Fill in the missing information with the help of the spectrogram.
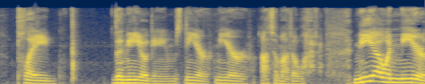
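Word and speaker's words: NieR: hunter stories neo neo Huayra pronounce it freaking near and automata I never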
